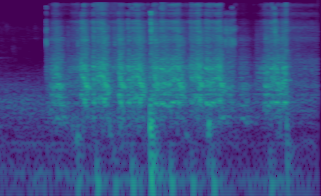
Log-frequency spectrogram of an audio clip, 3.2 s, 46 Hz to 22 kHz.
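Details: 1978 Honda CB400A Hondamatic that sat outside 10+ years, seized engine freed: uneven cranking bursts of about two and a half seconds that never catch.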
